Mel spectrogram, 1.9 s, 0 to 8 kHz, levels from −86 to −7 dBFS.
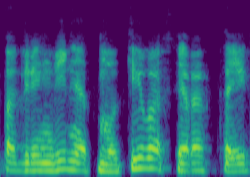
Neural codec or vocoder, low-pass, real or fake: codec, 44.1 kHz, 3.4 kbps, Pupu-Codec; 7.2 kHz; fake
